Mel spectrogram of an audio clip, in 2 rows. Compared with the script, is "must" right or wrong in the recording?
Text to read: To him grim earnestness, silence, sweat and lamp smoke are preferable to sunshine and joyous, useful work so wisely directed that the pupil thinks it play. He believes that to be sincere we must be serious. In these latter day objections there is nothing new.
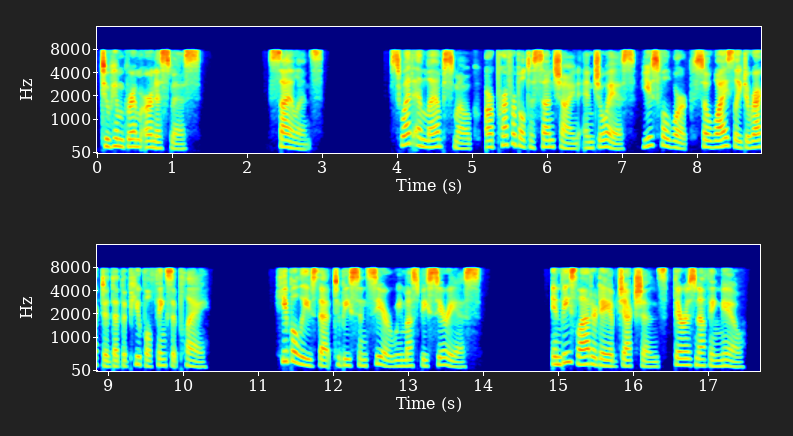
right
